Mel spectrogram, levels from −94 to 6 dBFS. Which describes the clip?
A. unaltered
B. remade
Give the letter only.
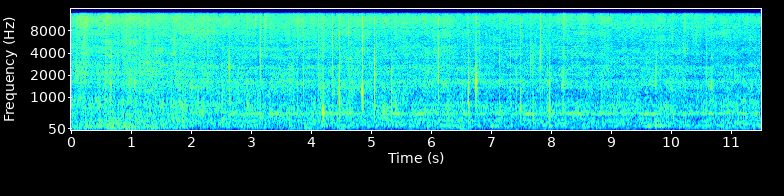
B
